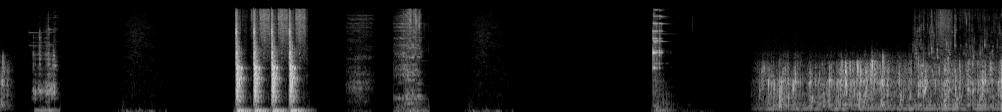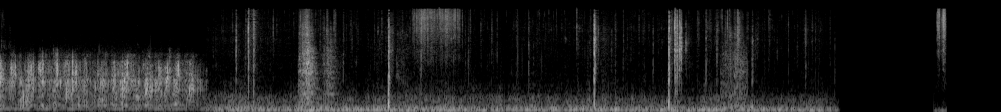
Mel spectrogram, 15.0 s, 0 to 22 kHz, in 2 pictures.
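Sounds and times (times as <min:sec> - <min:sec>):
dense gritty crackling: 0:05.7 - 0:13.8
charcoal fire crackling and popping: 0:06.4 - 0:13.8
low rumble: 0:09.1 - 0:13.8.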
